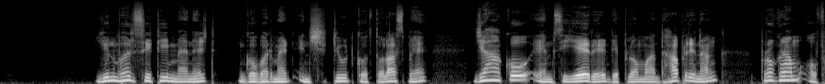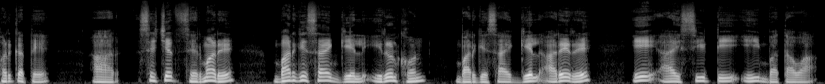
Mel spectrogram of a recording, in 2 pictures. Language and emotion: Santali, neutral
